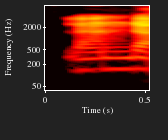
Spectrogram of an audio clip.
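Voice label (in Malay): "landak", Malay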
